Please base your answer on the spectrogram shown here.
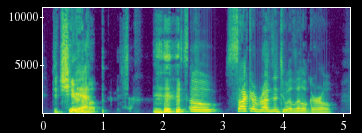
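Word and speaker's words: Sokka: cheer him up so Saka runs into a little girl and he goes over to he's like my name's Saka it rhymes with AKA and I was like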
